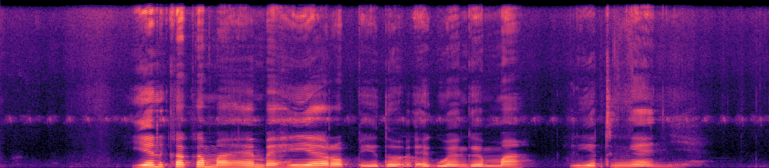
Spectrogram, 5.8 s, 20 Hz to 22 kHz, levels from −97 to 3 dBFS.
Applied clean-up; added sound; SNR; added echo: none; none; none; none.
